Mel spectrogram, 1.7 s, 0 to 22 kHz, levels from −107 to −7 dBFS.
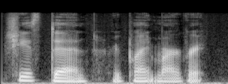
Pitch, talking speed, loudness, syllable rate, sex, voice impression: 150 Hz, 175 wpm, -20 LUFS, 6.1 syllables/s, female, very feminine, very adult-like, thin, tensed, powerful, bright, slightly soft, clear, fluent, slightly raspy, cool, very intellectual, refreshing, very sincere, very calm, very friendly, very reassuring, unique, very elegant, wild, very sweet, lively, kind, slightly intense, slightly light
